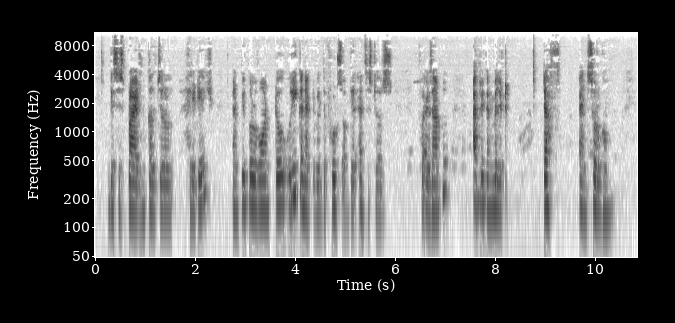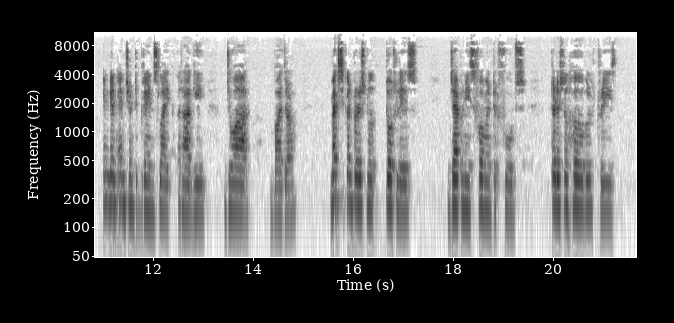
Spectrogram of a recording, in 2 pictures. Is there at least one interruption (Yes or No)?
No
